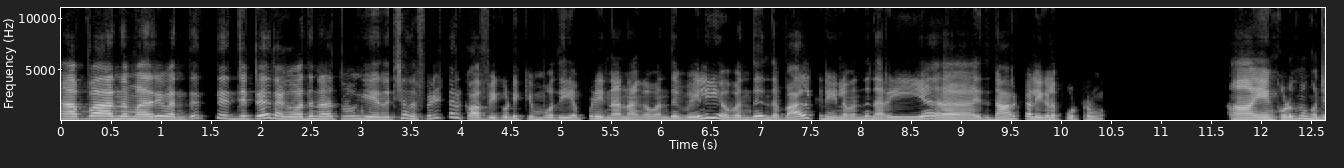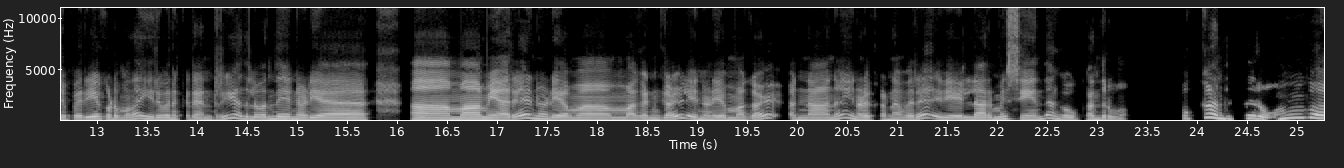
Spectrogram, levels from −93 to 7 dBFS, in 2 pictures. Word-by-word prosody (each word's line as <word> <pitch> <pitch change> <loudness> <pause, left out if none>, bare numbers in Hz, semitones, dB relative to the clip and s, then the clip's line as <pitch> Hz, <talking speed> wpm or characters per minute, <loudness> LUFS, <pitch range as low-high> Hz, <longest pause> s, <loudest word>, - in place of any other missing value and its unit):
அப்ப 235 +2 -12 0.2
அந்த 240 -1 +1
மாதிரி 225 +3 +4
வந்து 205 +2 -4 0.2
செஞ்சுட்டு, 260 -2 -2
நாங்க 230 -4 0
வந்து 245 +3 -1
நல்லா 235 +2 +1
தூங்கி 245 -1 -5
எழுந்திரிச்சு 200 +9 -5
அந்த 230 - -3
பில்டர் 340 +7 -8
காஃபி 185 -2 0
குடிக்கும்போது 200 -5 -5 0.2
எப்படின்னா 190 -1 -2
நாங்க 165 -2 -5
வந்து 190 +7 -2 0.2
வெளிய 290 - 0
வந்து 180 +7 -1
இந்த 175 -3 -3
பால்கனியில 210 - -1
வந்து 205 +7 -4
நிறைய 195 +5 -2 0.6
இது 170 +1 -8
நாற்காலிகள 205 -6 0
போட்டுருவோம். 165 -3 -7 1.3
ஆ - - +5 0.2
ஏங் 200 -1 +1
குடும்பம் 235 +4 -1
கொஞ்சம் 185 -4 -3
பெரிய 205 +6 +3
குடும்பம் 180 -2 -1
தான் 260 -1 0
இறைவனுக்கு 190 -2 -1
நன்றி. 160 +6 -3
அதுல 220 -5 -1
வந்து 225 +2 +2
என்னுடைய 190 -3 +2 0.9
ஆ - - +6 0.4
மாமியாரு, 205 -2 +5
என்னுடைய 225 - +1 0.2
ம - - +2 0.5
மகன்கள், 185 +5 +1
என்னுடைய 180 -3 0 0.2
மகள், 180 - 0 0.4
நானு, 170 +7 0
என்னோட 180 -8 +1
கணவரு 170 - -1 0.4
எல்லோருமே 200 +2 +1
சேர்ந்து 185 +7 0
அங்க 200 -6 -1
உட்காந்துருவோம். 170 -5 -3 0.6
உட்காந்துட்டு 280 - +1 0.2
ரொம்ப 325 - 0
200 Hz, 130 wpm, -25 LUFS, 180-235 Hz, 1.3 s, ஆ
